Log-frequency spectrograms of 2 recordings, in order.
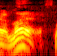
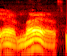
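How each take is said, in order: First: At last said louder, rising at the end; excited reading of At last; loud with excitement. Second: Said in the usual way. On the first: Shown as a demonstration. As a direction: show the exclamation mark in your voice. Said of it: "you supposed to say it loudly with excitement". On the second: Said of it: "say it loudly with excitement".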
